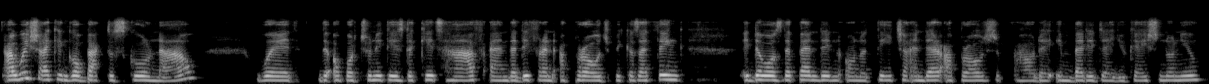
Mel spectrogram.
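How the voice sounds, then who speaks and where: In a casual conversational interview, a middle-aged Slovak woman shares personal recollections in English with a Slovak accent. Her voice is medium-pitched and steady, moving at a moderate pace. She comes from Slovakia in Eastern Europe.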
